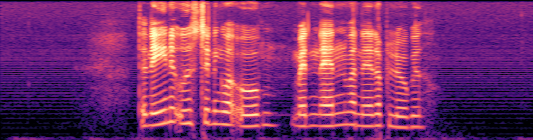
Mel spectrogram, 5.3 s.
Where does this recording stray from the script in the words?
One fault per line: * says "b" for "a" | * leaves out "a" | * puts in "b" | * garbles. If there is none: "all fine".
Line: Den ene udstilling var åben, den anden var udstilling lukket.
* puts in "men"
* says "netop" for "udstilling"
